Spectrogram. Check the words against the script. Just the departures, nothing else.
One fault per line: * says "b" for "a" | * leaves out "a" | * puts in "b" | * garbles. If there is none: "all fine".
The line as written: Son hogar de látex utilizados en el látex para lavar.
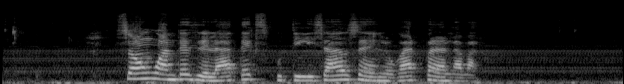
* says "guantes" for "hogar"
* says "hogar" for "látex"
